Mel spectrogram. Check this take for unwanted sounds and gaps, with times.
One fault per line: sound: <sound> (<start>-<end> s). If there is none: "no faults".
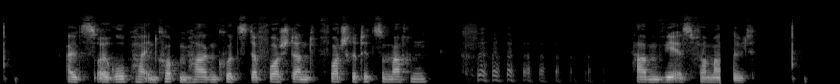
sound: laugh (4.6-6.1 s)
sound: dropout (7.2-7.3 s)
